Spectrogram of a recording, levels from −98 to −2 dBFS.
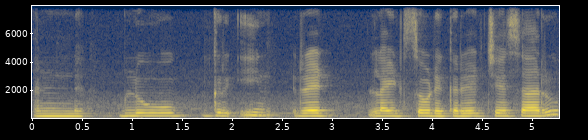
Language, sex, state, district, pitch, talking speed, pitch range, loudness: Telugu, female, Andhra Pradesh, Sri Satya Sai, 190 Hz, 90 wpm, 185-200 Hz, -16 LUFS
